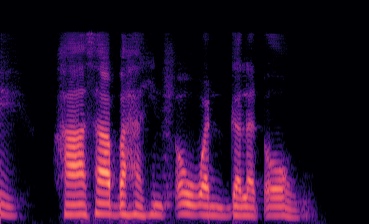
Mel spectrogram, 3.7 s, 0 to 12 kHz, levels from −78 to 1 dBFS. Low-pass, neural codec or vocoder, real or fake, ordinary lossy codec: 7.2 kHz; codec, 16 kHz, about 1 kbps, DyCAST, with the encoder's durations; fake; AAC, 48 kbps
